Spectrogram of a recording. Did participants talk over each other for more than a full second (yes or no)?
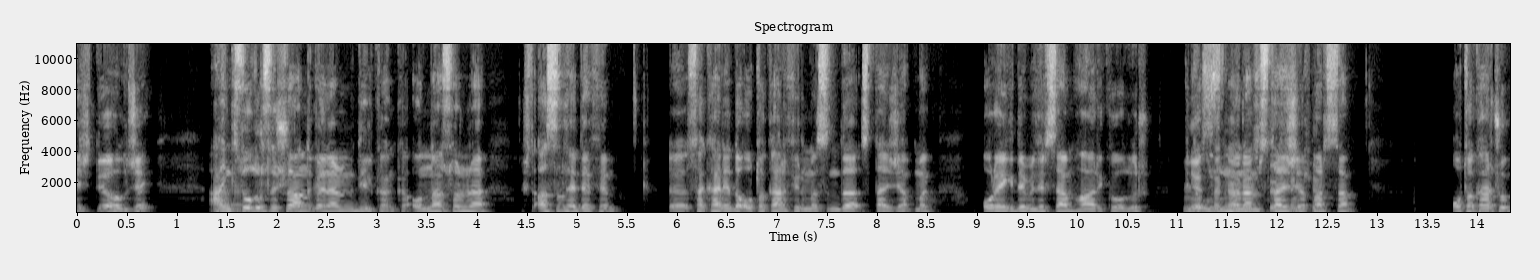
yes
